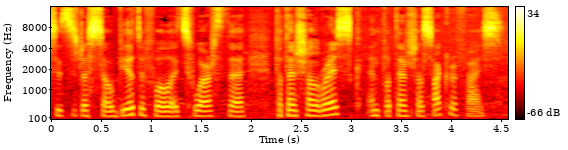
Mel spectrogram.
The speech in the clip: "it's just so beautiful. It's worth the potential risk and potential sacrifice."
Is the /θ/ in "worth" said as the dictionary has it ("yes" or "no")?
yes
